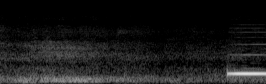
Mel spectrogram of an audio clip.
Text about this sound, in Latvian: Lūdzu, zvanu. Balsosim par likumprojekta grozījums Ukraiņas civilizēto atbalstu likumā atbalstīšanu pirmajā lasījumā.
